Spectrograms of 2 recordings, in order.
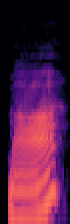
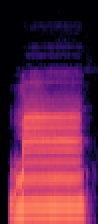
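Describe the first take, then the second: First: The syllable is said with the second tone. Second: The syllable is said with the first tone.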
